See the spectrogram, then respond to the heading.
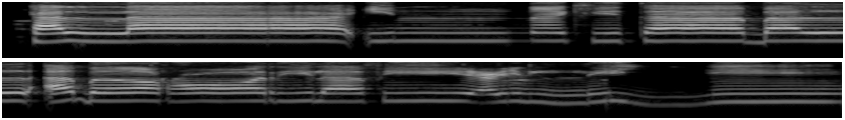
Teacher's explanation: Kitabal, huruf lamnya terhampar ringan ya, jangan menggulung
